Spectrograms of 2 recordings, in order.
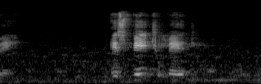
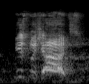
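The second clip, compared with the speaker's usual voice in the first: loud, high recognizing shout; excited call out; 9 semitones higher, 9 dB louder, much slower than usual. Retold or imitated. Woman in the street recognizing the bishop, loud exclamation. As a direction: call his name out in surprise.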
